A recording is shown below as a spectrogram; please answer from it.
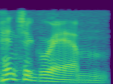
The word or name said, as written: pentagram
